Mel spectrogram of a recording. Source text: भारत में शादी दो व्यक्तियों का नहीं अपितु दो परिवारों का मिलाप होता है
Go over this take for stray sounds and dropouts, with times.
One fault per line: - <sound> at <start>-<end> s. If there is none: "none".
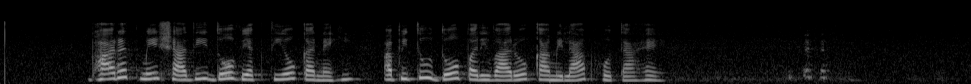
- laugh at 7.9-8.3 s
